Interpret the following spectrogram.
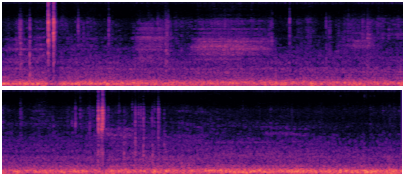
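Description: Steady low rumble of a running car heard from inside the cabin. Over it are a few sharp plastic clicks and rustles as DVD discs are pressed off the hubs of a plastic DVD case and handled.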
